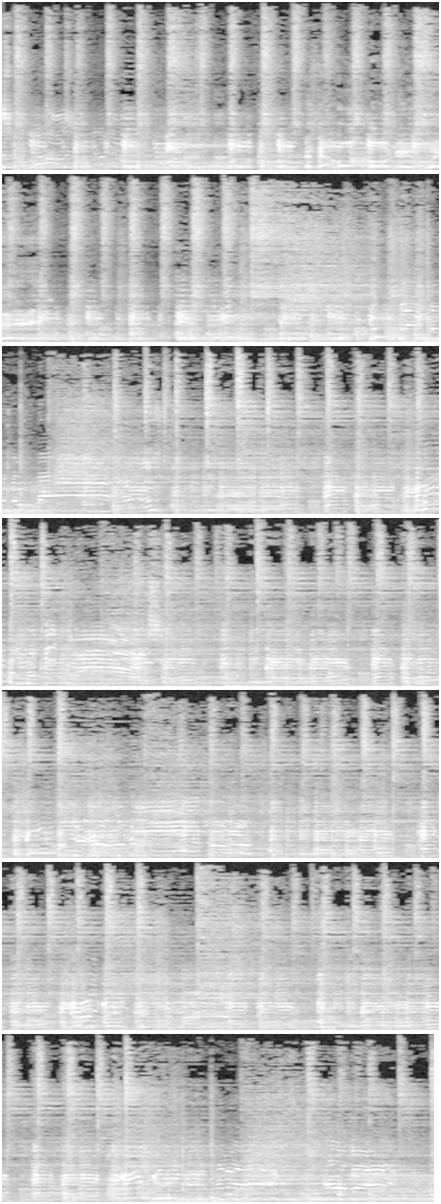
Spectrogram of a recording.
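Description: Live blues band playing amplified, with electric guitar, bass guitar and keyboards over a steady beat.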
